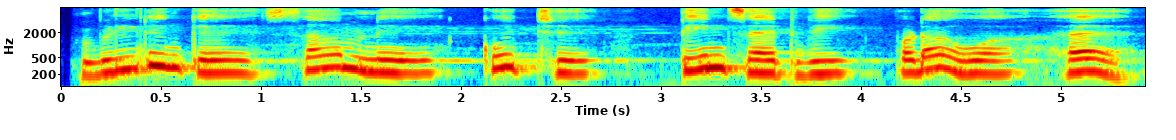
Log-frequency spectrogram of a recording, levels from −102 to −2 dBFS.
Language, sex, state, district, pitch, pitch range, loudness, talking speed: Hindi, male, Uttar Pradesh, Saharanpur, 220 Hz, 215-255 Hz, -15 LUFS, 110 wpm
